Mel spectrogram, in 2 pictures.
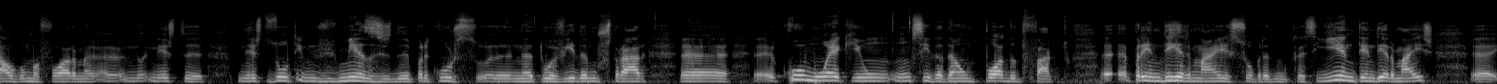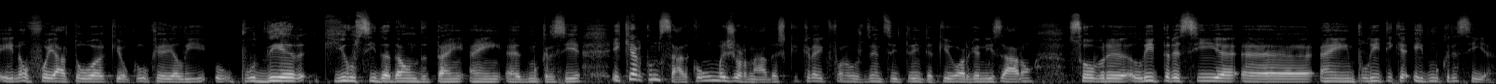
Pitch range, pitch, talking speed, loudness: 135-160 Hz, 145 Hz, 145 wpm, -28 LUFS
